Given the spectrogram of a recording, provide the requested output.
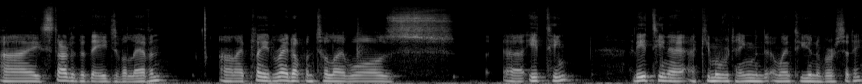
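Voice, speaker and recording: Speaking with a Northern Irish accent, the voice moves at a moderate pace with long, frequent pauses. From Northern Ireland, Limavady. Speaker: sports high performance director. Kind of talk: podcast interview. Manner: hesitant, many fillers and repeated words.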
